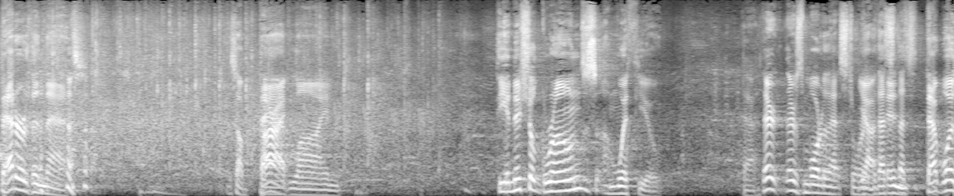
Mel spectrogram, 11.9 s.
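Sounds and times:
speech: 0.0 - 1.4, 2.8 - 4.4, 6.2 - 8.3, 9.3 - 11.9
crowd clapping: 0.0 - 6.4
laughter: 0.0 - 6.4, 8.1 - 10.0.

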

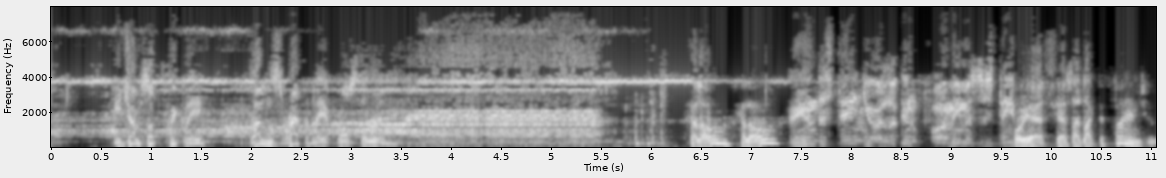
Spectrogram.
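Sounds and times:
telephone ringing: 0.0 - 8.6
speech: 0.6 - 4.3, 6.4 - 11.0.

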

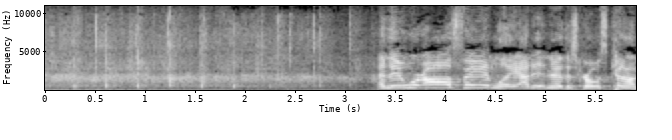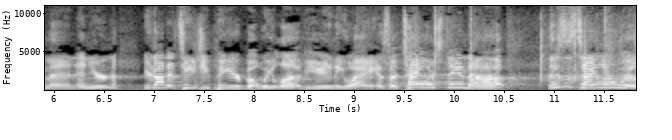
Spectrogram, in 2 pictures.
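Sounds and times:
audience applause: 0.0 - 3.3
speech: 3.4 - 11.8.

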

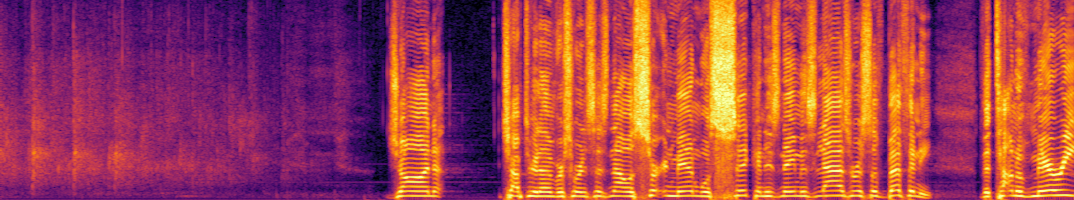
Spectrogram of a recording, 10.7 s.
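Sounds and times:
audience applause: 0.0 - 3.0
speech: 3.9 - 10.7.

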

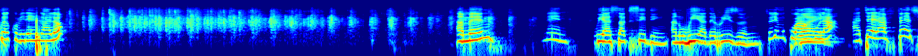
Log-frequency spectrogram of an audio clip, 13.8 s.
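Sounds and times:
speech: 0.0 - 1.1, 6.8 - 7.5, 8.2 - 13.7
audience clapping: 0.8 - 8.2.

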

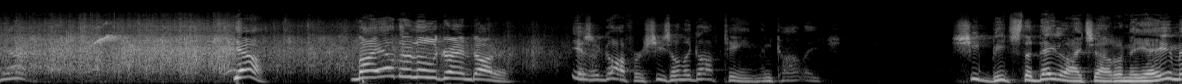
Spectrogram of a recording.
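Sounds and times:
audience clapping: 0.0 - 6.2
speech: 2.3 - 2.8, 3.5 - 8.4, 9.5 - 11.8.

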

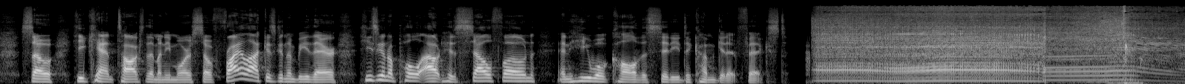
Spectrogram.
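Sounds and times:
speech: 0.2 - 8.3
chainsaw cutting through a power transformer: 8.1 - 11.8.

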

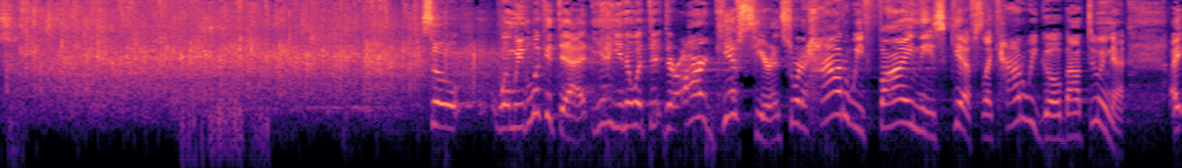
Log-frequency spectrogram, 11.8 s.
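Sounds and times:
audience applause: 0.0 - 5.8
speech: 4.3 - 11.8.

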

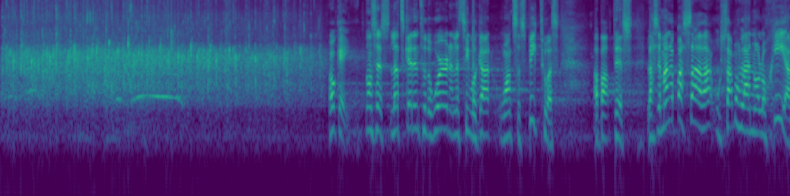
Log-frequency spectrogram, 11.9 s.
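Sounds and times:
audience applause: 0.0 - 4.9
speech: 4.9 - 11.8.

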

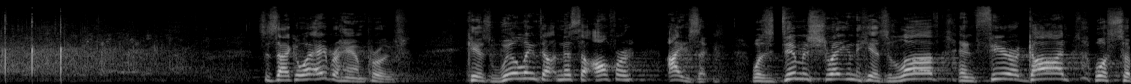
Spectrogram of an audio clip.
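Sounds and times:
hand clapping: 0.0 - 2.0
speech: 2.6 - 11.3.

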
